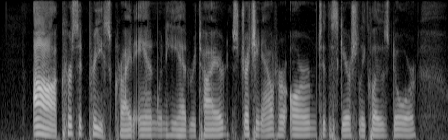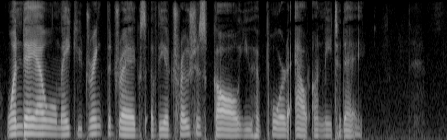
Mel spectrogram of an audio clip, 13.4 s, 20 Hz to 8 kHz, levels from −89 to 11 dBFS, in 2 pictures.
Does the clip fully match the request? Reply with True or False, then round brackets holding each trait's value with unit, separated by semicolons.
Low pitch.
True (130 Hz)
